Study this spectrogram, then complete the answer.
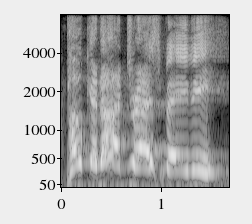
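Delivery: preaching at full force. Real, not acted. Preacher to congregation at the climax of his story, shouting. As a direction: build to a triumphant shout.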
